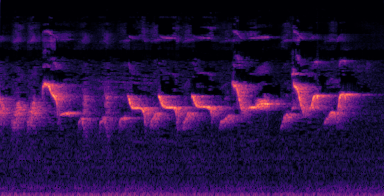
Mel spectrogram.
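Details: Very tame racket-tailed treepie in full song, pouring out quick, loud whistled notes, each dropping in pitch, chained into a fast repeating series with brief pauses.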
